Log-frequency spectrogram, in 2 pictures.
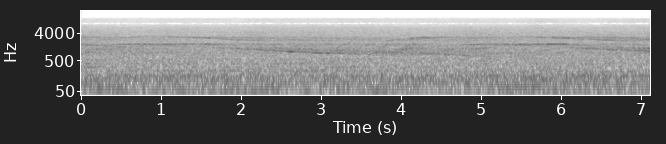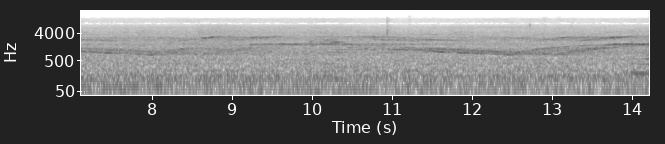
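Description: Emergency vehicle siren wailing in the street below, its pitch rising and falling slowly about every five seconds. Steady city traffic noise runs underneath.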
